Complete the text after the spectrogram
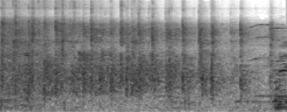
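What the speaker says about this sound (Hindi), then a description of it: "तालियों की गड़गड़ाहट आती रहनी चाहिए भाई" Audience applause at a trade association convention in Uttar Pradesh, a brisk patter of clapping hands from a moderately sized crowd that rises and falls over a few seconds.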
